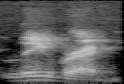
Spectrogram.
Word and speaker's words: Liebrecht: on the line with you here today jason libre did i pronounce that right you did pronounce it correctly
